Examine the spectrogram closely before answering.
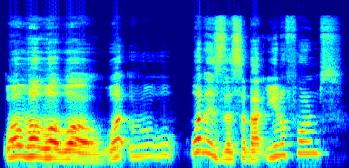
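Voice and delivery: loud startled whoa; alarmed objection. Acted. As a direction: cut him off in alarm. Socrates objecting to uniforms.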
